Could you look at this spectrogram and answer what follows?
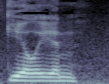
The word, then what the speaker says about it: Gillian: Is it Gillian Jacobs or Jillian Jacobs? I'm told it's Gillian by my roommate. I don't know if I've ever heard anybody else call her Gillian, but, you know, it's spelled with a G.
